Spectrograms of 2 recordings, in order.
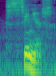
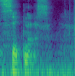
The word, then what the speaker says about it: Signes: In that part of Spain, they do pronounce it Sines, something like that.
